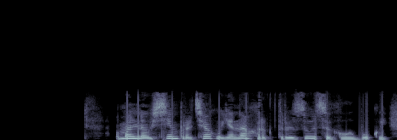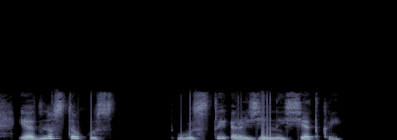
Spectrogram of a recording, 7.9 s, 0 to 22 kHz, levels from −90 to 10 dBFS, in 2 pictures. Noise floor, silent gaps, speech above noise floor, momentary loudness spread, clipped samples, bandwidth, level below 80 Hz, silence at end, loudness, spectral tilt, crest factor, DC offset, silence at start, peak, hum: under -90 dBFS; 4.12-4.16 s, 5.13-5.68 s; over 65 dB; 13 LU; under 0.1%; 7.8 kHz; -60 dBFS; 0.55 s; -26 LUFS; -5 dB/octave; 18 dB; under 0.1%; 1.15 s; -8 dBFS; none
